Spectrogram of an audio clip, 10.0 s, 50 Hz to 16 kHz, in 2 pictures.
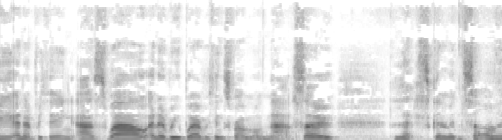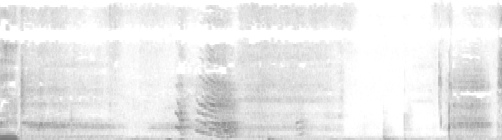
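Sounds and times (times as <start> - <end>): door hinge creaking: 6.6 - 8.2.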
